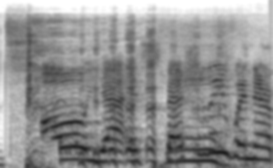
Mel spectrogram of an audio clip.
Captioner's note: laughs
